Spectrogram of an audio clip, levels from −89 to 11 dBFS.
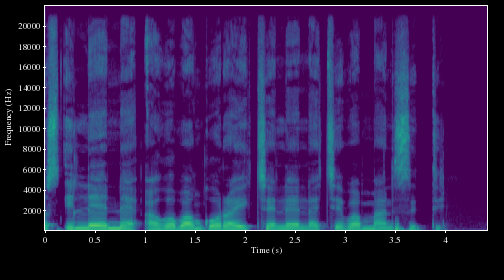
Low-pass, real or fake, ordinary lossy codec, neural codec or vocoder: none; real; none; none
